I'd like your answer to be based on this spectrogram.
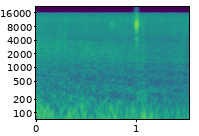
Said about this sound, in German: Der Funkmast scheint das Gewitter zu verspotten.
